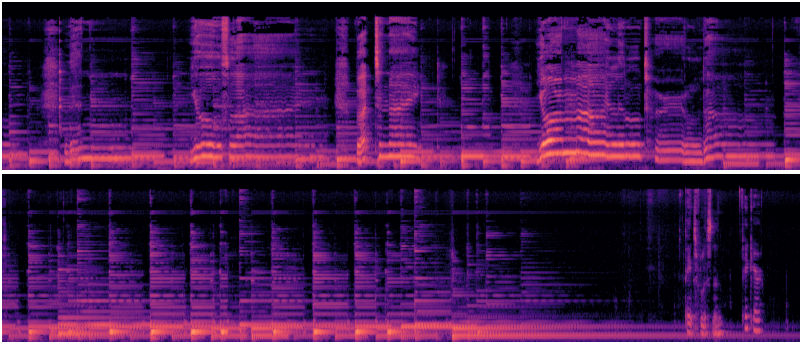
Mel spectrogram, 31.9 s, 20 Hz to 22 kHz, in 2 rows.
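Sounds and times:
woman singing: 0:00.0 - 0:08.8, 0:10.7 - 0:15.4
acoustic guitar fingerpicking: 0:00.0 - 0:29.8.

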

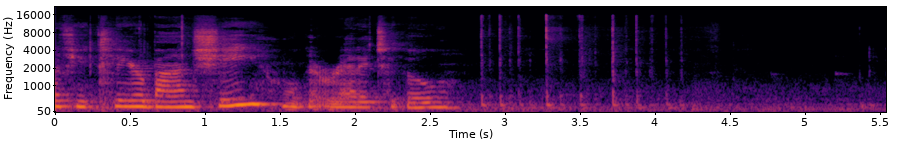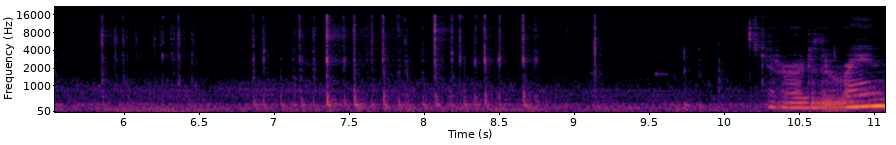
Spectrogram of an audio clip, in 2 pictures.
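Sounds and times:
faint laptop keyboard typing: 0:02.8 - 0:04.6, 0:05.2 - 0:10.2.

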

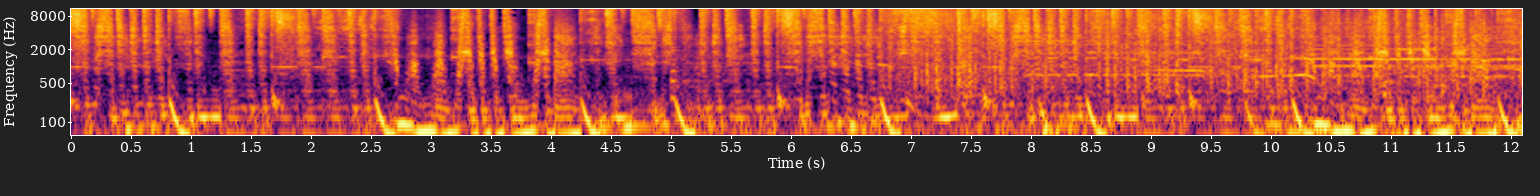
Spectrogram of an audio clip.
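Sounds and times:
fireworks bangs and crackles: 0:06.7 - 0:12.0.

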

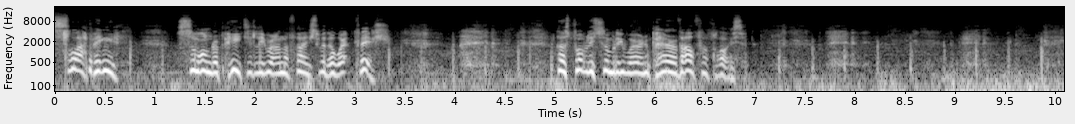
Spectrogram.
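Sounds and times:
running footsteps on tarmac: 0:00.0 - 0:10.0
steady low rumble: 0:00.0 - 0:10.0.

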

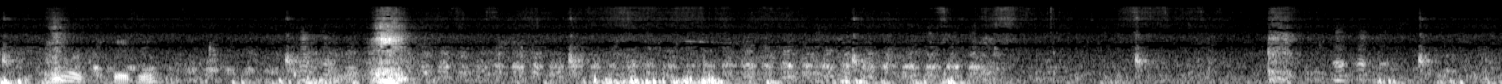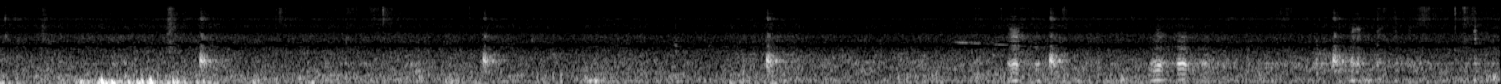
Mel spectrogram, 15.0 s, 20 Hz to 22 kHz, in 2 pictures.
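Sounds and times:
goats bleating softly: 0:01.5 - 0:02.9, 0:06.3 - 0:07.1, 0:12.5 - 0:14.7.

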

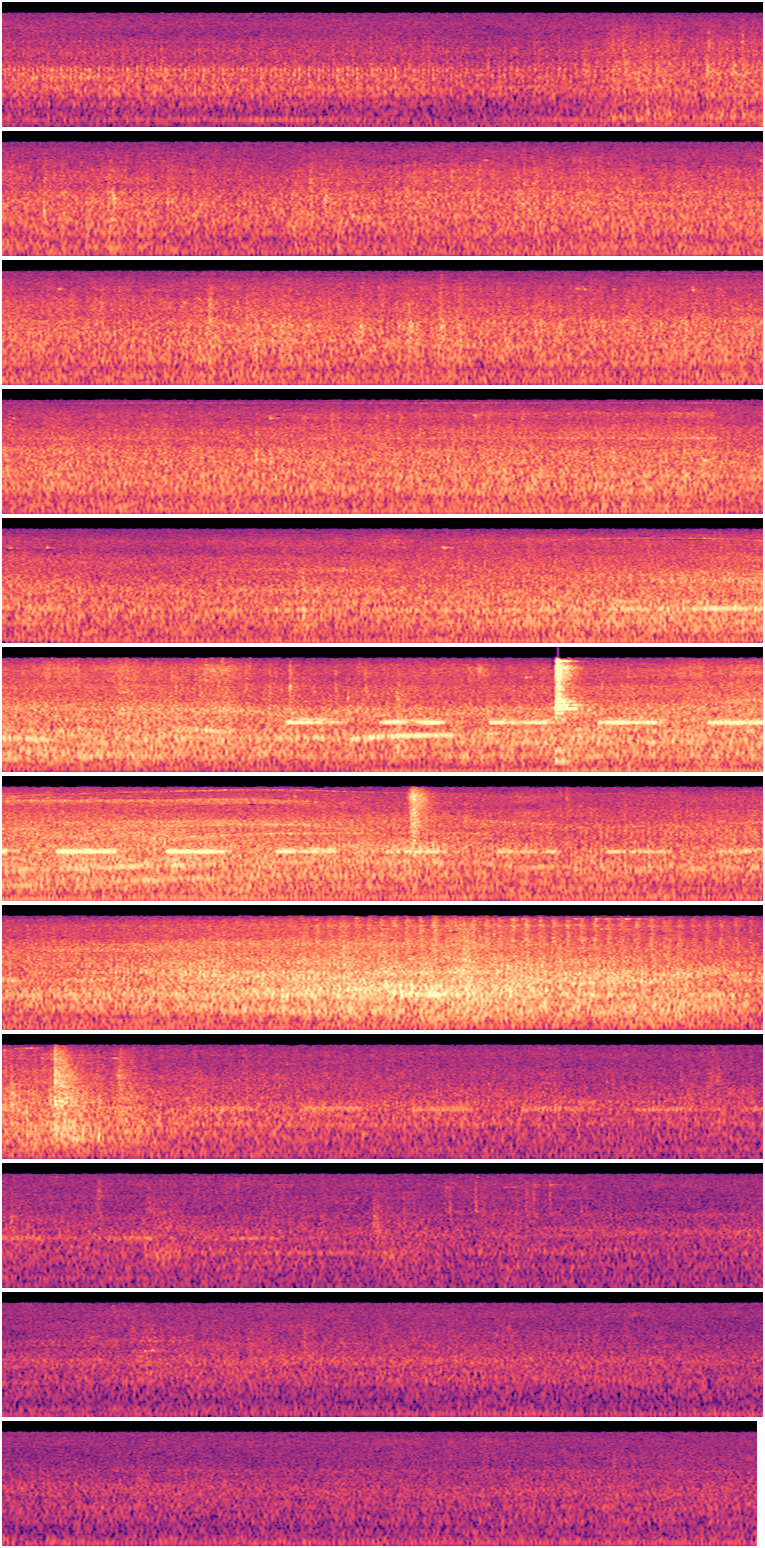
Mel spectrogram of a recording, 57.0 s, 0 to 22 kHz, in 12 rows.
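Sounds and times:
diesel engine passing: 0:00.0 - 0:57.0
truck driving past: 0:00.0 - 0:57.0.

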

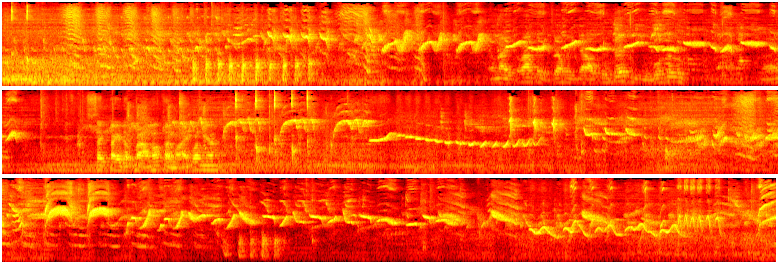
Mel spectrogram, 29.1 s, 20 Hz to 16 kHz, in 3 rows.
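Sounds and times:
bird singing whistled phrases: 0:00.8 - 0:10.1, 0:10.7 - 0:29.0.

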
